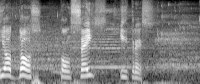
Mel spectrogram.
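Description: Young players shout loudly in a large echoing gym.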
